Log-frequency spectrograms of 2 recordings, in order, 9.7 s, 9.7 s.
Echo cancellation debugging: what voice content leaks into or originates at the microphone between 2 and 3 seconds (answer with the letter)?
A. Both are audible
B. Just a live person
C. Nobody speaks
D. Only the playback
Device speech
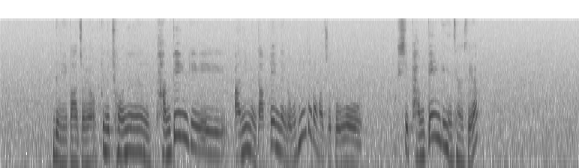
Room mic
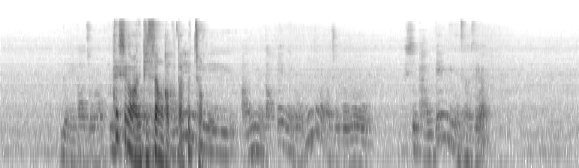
A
